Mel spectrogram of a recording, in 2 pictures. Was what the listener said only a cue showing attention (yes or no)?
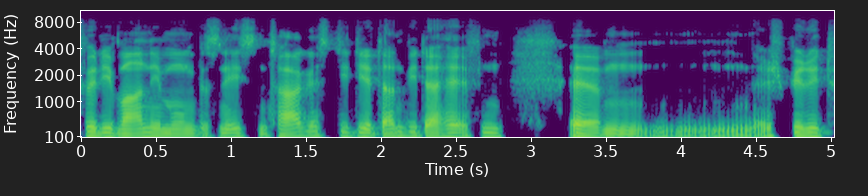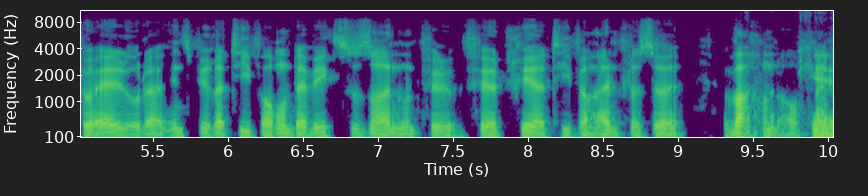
no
